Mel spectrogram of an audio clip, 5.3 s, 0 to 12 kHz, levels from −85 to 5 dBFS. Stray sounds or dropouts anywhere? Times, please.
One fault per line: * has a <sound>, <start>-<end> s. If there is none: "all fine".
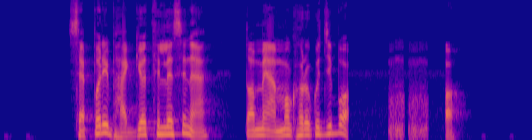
* has a laugh, 3.9-4.3 s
